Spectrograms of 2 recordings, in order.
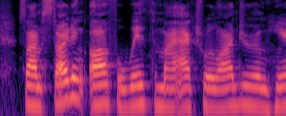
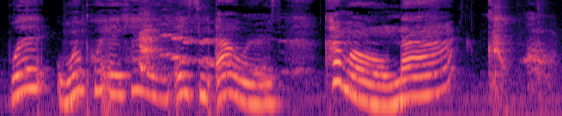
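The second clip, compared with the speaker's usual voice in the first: excited; 7 semitones higher, 6 dB louder, much slower than usual. Real, not acted. Reacting to stats jump.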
